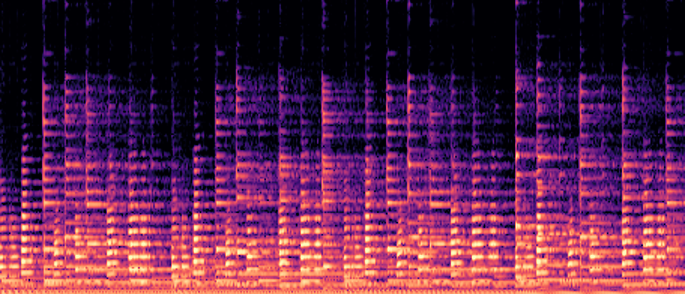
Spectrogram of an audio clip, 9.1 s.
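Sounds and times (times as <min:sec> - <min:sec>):
music loop in D sharp major: 0:00.0 - 0:09.1.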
